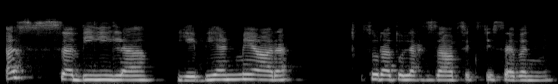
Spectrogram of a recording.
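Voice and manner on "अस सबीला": अस-सबीला recited slowly, the final alif held two counts; stopping at the verse end to show the long alif; recited with the stop. Shown as a demonstration. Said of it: "देखें यहाँ पर".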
